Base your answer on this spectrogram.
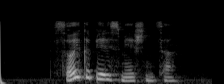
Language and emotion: Russian, positive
